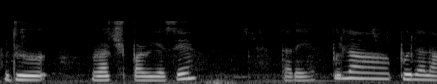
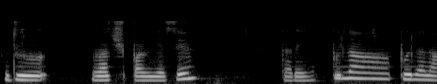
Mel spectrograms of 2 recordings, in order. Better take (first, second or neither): first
